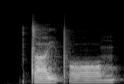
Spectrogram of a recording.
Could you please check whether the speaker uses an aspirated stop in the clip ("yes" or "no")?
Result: yes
